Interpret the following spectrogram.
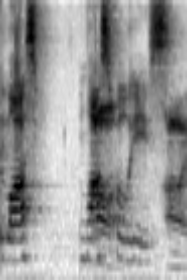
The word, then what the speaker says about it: Los: your analysis of the Los Angeles and I want it pronounced that way because I hate when people pronounce LA like Los Angeles like it's not loss it's lo it's it's masculine not feminine and it annoys me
